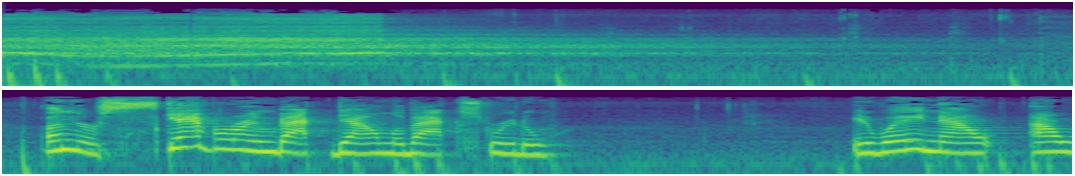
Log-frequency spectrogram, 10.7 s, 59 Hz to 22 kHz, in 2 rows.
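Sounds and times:
Formula 1-style race car engines roaring in a racing video game: 0:00.0 - 0:04.6
speech: 0:05.6 - 0:08.2, 0:09.6 - 0:10.6.

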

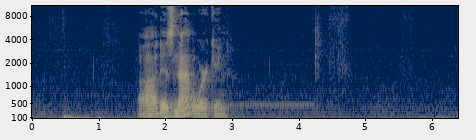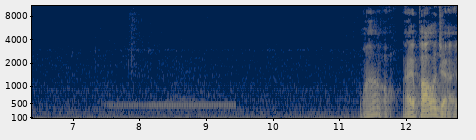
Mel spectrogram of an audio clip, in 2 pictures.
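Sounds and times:
speech: 0:01.6 - 0:03.0, 0:12.1 - 0:12.7
phone line ring tones through a receiver: 0:02.8 - 0:04.6, 0:07.4 - 0:09.5.

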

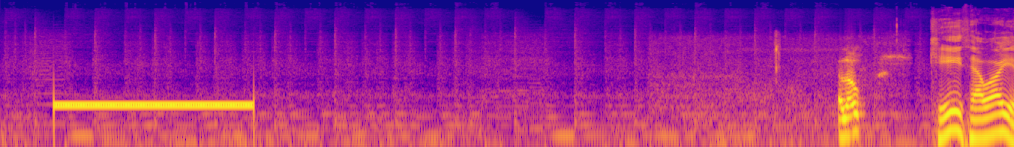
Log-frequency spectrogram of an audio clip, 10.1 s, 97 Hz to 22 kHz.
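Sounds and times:
telephone dial tone while placing a call: 0:00.6 - 0:02.6
speech: 0:08.4 - 0:08.7, 0:09.4 - 0:10.1.

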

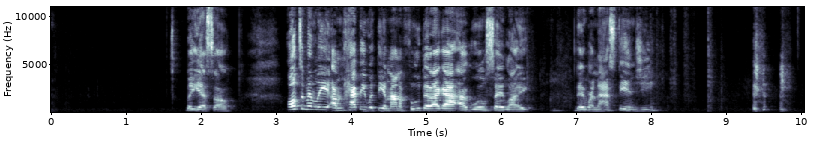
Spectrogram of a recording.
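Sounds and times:
speech: 0:01.8 - 0:02.6, 0:03.2 - 0:08.2
person coughing harshly: 0:09.4 - 0:10.0.

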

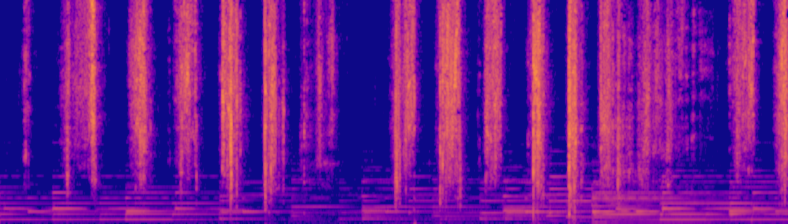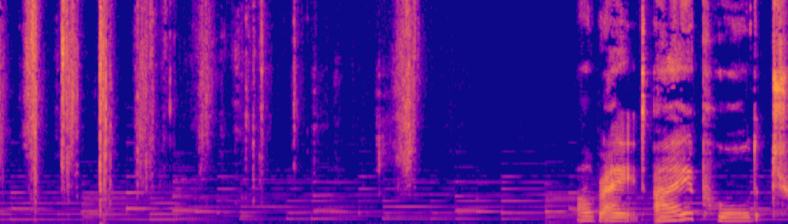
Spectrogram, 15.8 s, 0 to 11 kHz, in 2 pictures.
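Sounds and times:
soft sustained music tones: 0:00.0 - 0:15.7
deck of cards being shuffled: 0:00.2 - 0:12.1
speech: 0:13.8 - 0:15.6.

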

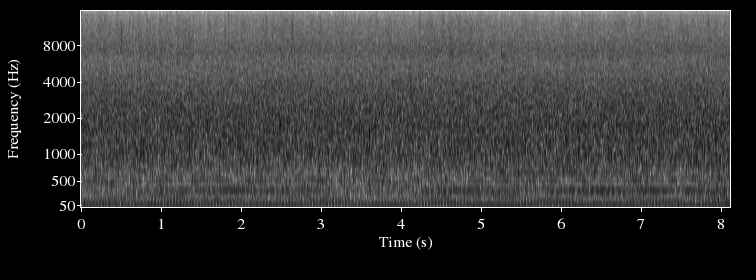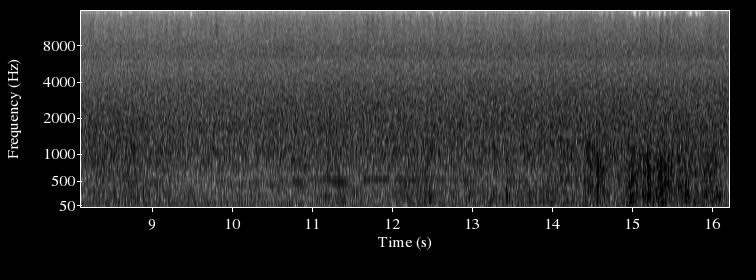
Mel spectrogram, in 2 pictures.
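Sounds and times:
relaxing melodies: 0:00.0 - 0:16.2
thunder: 0:13.2 - 0:16.2.

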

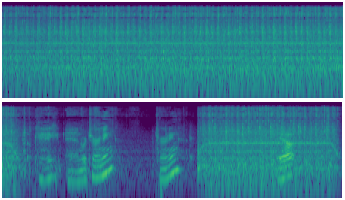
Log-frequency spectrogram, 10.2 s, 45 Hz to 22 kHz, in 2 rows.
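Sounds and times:
sewing machine stitching fabric: 0:00.0 - 0:05.6, 0:08.0 - 0:10.2
speech: 0:06.4 - 0:06.9, 0:07.5 - 0:08.0, 0:09.3 - 0:09.7.

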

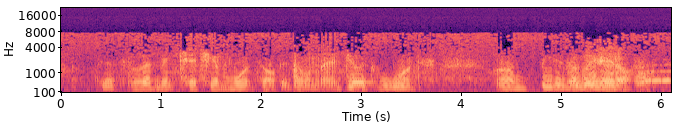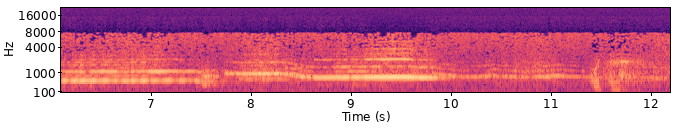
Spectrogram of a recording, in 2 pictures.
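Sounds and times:
speech: 0:00.4 - 0:03.8, 0:04.4 - 0:06.0
wolf-like animal howl: 0:05.8 - 0:12.1.

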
